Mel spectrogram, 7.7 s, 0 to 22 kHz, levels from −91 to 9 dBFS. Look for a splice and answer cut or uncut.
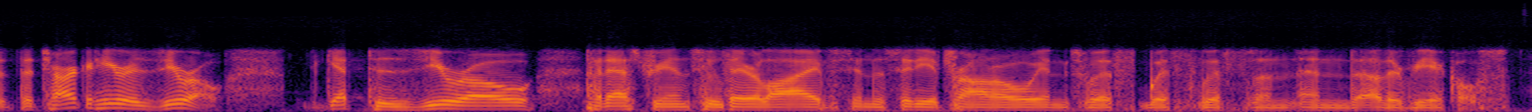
cut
